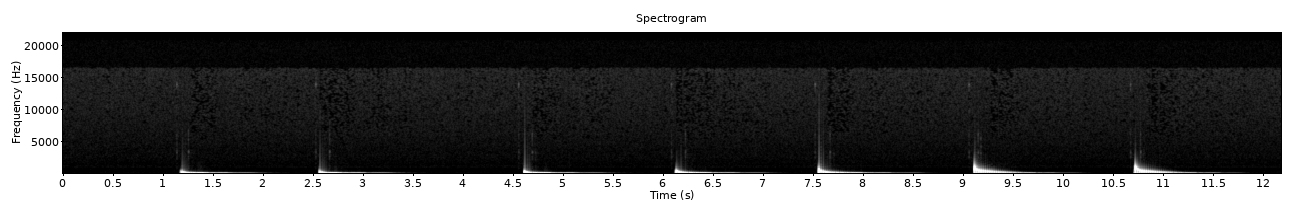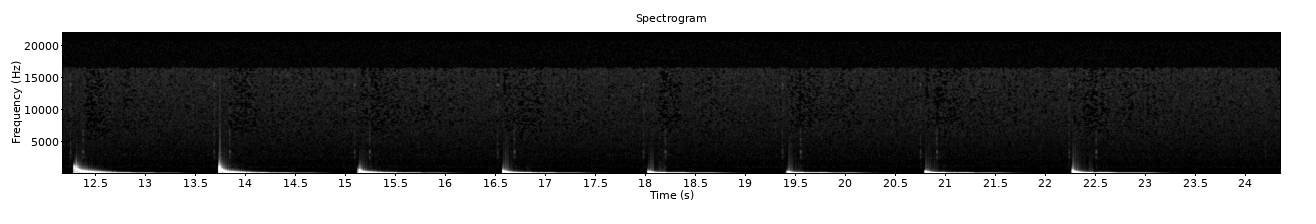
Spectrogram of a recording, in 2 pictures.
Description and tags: synthKickish Kick-2.1
This sort of kickish type sound is one of my experiments with my Model D. The ones near the end sound the kickiest and there's a nice filter sweeping as it goes along. They'll probably be best shortened a bit but, hey, it's up to you.
kick, electronic, drum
